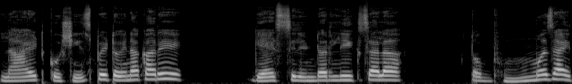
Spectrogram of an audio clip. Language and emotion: Goan Konkani, fearful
